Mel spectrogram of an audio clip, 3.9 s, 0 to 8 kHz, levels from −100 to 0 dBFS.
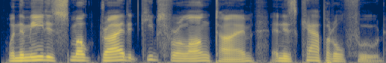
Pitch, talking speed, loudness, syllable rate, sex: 120 Hz, 250 wpm, -19 LUFS, 5.4 syllables/s, male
